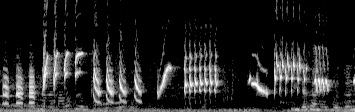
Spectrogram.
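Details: Black-winged starling (jalak suren) singing a varied run: chattering notes, rising whistles and buzzy trilled bursts, switching phrase types every half second, with low background hum and faint music.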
